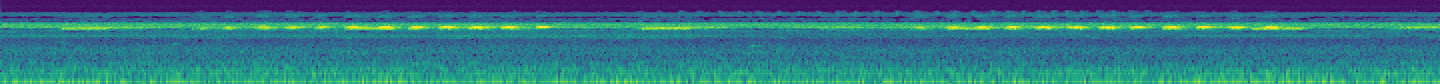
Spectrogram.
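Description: Faint crickets chirping: a steady high trill, with two runs of louder pulsed chirps at about three a second, one starting a couple of seconds in and one about nine seconds in.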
